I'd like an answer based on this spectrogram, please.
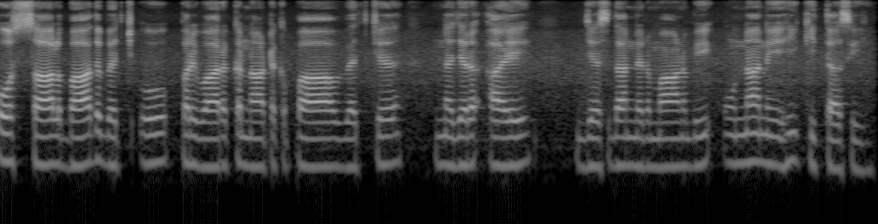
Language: Punjabi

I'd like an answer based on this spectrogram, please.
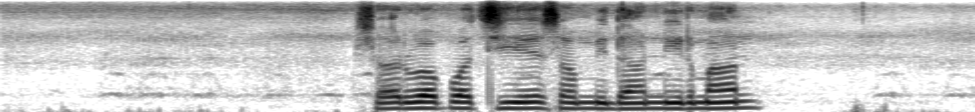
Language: Nepali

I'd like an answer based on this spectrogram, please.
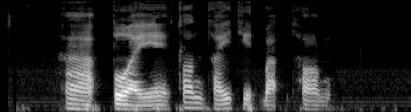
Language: Thai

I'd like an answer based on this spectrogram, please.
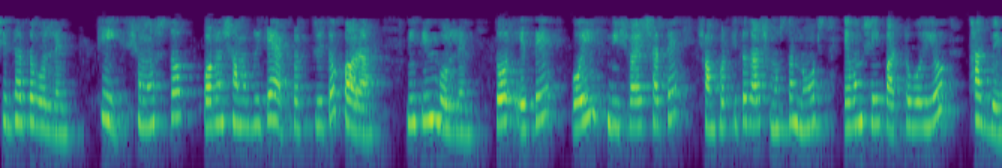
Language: Bangla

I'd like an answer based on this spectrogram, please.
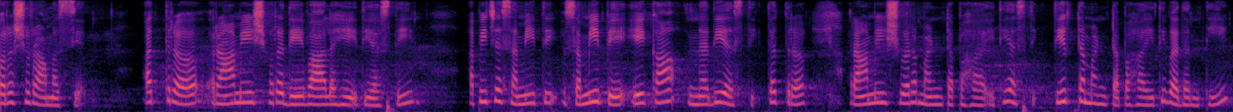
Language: Sanskrit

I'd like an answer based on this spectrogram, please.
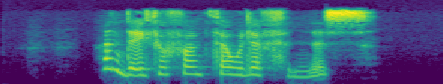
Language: Kabyle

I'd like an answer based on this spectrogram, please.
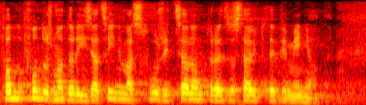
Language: Polish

